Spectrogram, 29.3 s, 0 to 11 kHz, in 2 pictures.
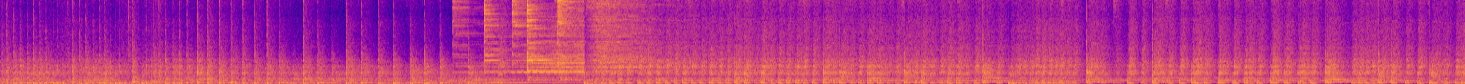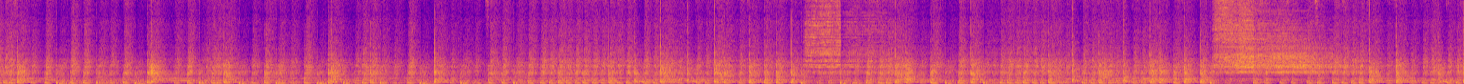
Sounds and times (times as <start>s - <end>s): Drum kit: 0.0s - 29.2s.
